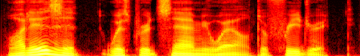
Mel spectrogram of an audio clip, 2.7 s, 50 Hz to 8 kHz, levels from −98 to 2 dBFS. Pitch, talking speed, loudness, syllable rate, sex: 100 Hz, 155 wpm, -19 LUFS, 4.9 syllables/s, male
